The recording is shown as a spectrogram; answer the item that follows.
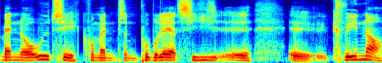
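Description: The very clean recording has a silent background, with a man speaking at a fairly high pitch. He talks at a fairly slow pace with ordinary pitch variation. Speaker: author and cultural journalist. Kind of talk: interview. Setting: recorded at guest's home. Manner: halting, many fillers and repetitions.

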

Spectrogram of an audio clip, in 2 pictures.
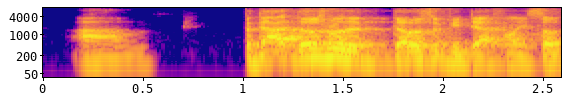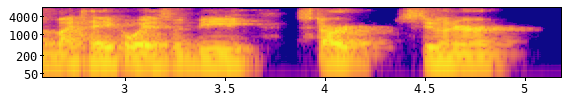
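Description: In an American accent, a man with an unremarkable speaking voice talks at a moderate pace with a medium pitch and fairly even intonation. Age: 20s. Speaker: law school applicant, Marine veteran. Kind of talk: casual interview. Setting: online live stream with audience.

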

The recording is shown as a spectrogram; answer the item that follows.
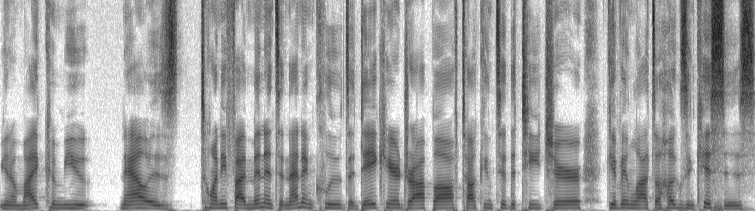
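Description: Speaking fairly quickly with very even loudness, a woman with an American accent uses a monotone, flat delivery at a fairly low pitch, captured on a very clean recording with a silent background. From New Jersey, Maplewood. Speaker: transportation official and author. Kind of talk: interview.

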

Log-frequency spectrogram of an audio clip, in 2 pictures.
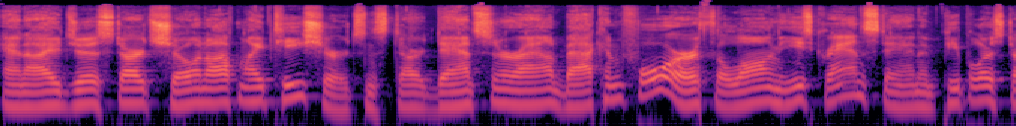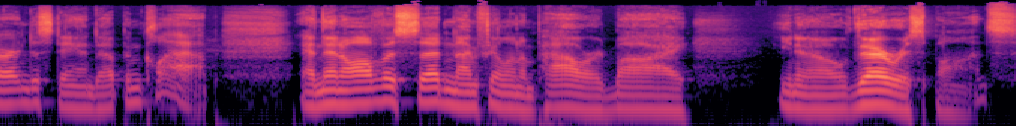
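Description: Here a man speaks at a fairly slow pace with a medium pitch and ordinary pitch variation. The recording is very clean, with a silent background. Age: 60s. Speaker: environmental activist and video maker. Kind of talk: casual interview. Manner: halting, many fillers.

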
